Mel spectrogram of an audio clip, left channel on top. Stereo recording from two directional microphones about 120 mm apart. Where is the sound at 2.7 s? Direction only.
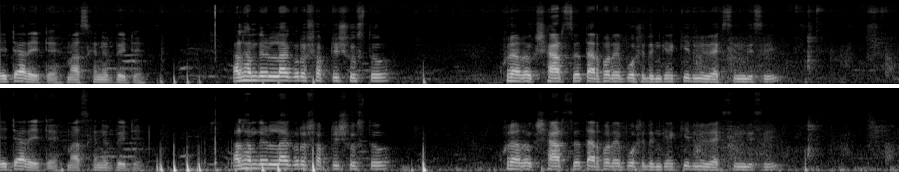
90° left.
